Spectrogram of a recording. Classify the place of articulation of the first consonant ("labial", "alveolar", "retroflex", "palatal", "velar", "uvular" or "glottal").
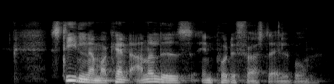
alveolar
